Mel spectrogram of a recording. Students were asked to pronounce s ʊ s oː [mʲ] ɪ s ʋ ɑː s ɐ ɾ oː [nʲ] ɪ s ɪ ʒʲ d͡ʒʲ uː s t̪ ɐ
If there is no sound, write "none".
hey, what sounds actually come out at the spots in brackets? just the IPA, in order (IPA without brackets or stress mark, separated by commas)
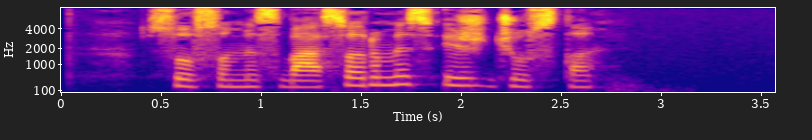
mʲ, mʲ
